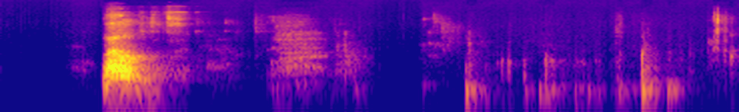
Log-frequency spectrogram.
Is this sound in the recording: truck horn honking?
no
